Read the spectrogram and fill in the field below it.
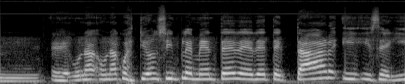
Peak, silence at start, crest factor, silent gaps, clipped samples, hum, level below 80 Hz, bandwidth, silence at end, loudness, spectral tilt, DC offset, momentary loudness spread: -2 dBFS; 0 s; 16 dB; none; under 0.1%; none; -46 dBFS; over 20 kHz; 0 s; -18 LUFS; -5.5 dB/octave; under 0.1%; 6 LU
